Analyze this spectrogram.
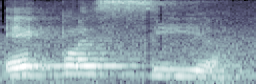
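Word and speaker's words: ekklesia: Quando o Antigo Testamento foi traduzido para o grego, A palavra congregação, que se referia a Israel, foi traduzida para eclesia. A pronúncia é esta, eclesia, ou igreja, que significa uma assembleia ou um grupo de pessoas chamadas para fora do mundo.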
